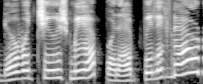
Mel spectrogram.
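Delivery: cartoon character voice with swooping, bouncing pitch. Quoting a cartoon character's line, done in a Stitch-like cartoon voice. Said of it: "I can do this voice".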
